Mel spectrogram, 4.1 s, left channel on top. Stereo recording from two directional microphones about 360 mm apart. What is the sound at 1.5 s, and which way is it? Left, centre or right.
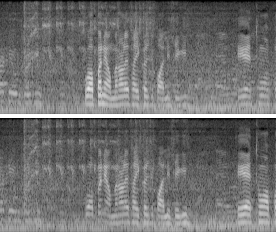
A man's voice, centre.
